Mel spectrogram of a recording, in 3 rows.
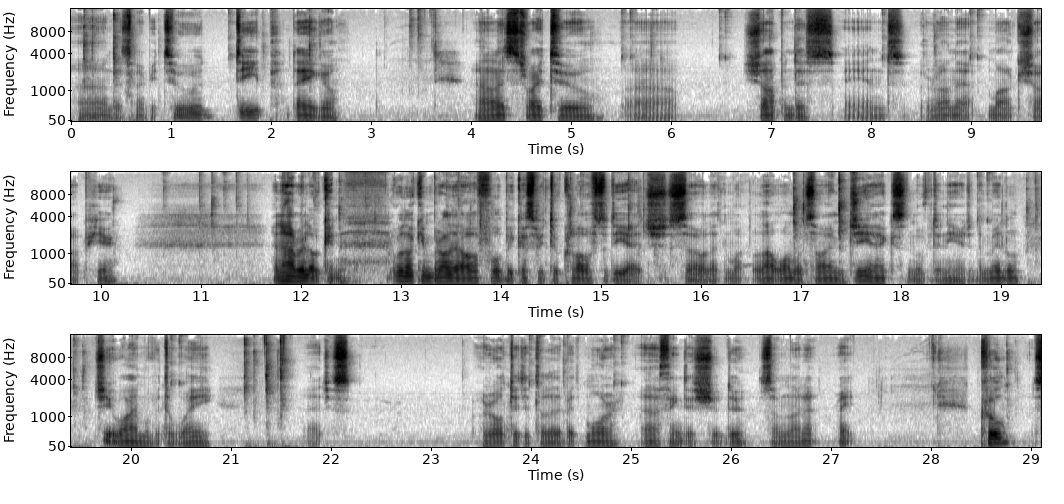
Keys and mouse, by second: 0.1 g, 2.3 shift+2, 3.4 middle click, 4.1 q, 5.3 click, 5.7 q, 7.2 Tab, 8.1 click, 8.6 q, 10.0 Tab, 10.6 middle click, 11.2 shift+middle click, 11.8 middle click, 12.5 shift+middle click, 13.4 middle click, 13.8 ctrl+z, 14.0 ctrl+z, 14.8 middle click, 15.3-15.6 ctrl+z, 16.8 g, 19.1 g, 21.1 r, 25.3-26.3 middle drag, 28.5 shift+2.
